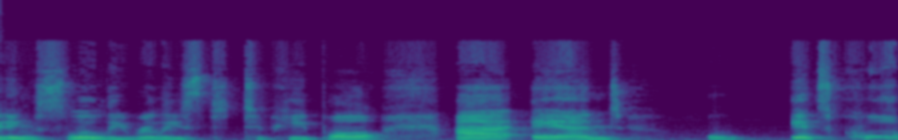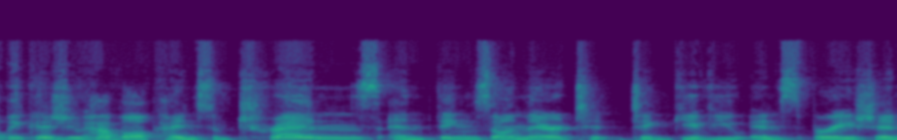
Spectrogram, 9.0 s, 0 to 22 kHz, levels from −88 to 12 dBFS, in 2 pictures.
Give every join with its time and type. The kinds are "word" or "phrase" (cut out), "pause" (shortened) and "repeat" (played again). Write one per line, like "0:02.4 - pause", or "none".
none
